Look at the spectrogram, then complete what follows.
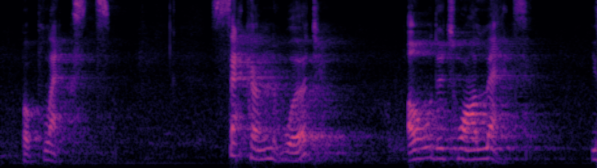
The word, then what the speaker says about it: eau de toilette: Second word, eau de toilette. You spell that word this way, E-A-U-D-E-T-O-I-L-E-T-T-E.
